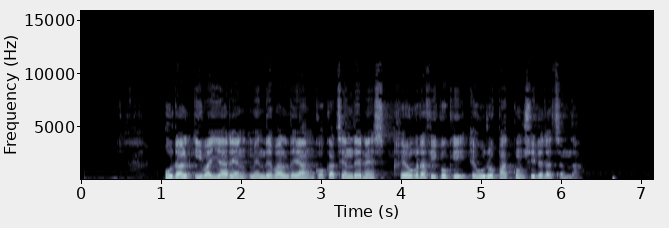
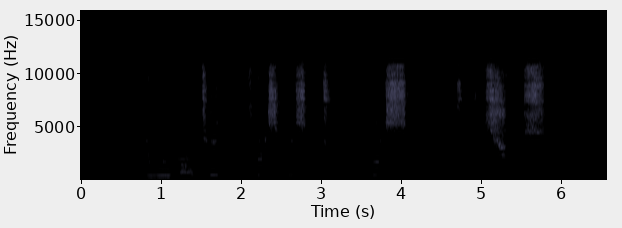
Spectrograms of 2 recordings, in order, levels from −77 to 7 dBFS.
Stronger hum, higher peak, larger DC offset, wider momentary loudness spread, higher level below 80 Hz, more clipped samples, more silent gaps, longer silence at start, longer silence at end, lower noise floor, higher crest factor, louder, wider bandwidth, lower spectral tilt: neither; first, -8 dBFS vs -38 dBFS; neither; second, 7 LU vs 17 LU; first, -58 dBFS vs under -90 dBFS; neither; neither; first, 1.05 s vs 0.8 s; second, 0.5 s vs 0.75 s; second, -61 dBFS vs under -90 dBFS; second, 16 dB vs 22 dB; first, -21 LUFS vs -54 LUFS; second, 9.6 kHz vs 11.5 kHz; first, -5.5 dB/octave vs 3.5 dB/octave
